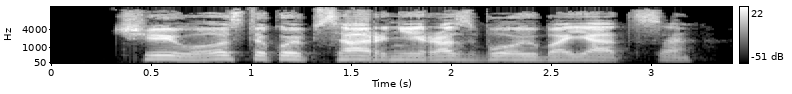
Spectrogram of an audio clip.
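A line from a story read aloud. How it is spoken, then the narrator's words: Grumbling. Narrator (Russian): ворчал не уходившийся еще Потап Максимыч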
